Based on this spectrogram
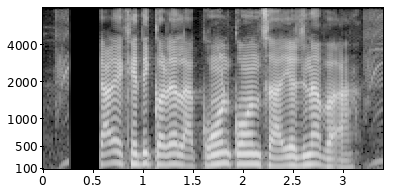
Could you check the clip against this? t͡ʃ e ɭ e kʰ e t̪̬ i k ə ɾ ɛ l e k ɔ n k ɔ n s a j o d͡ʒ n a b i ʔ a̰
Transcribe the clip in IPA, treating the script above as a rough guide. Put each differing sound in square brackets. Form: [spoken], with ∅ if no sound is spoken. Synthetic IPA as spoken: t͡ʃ [a] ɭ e kʰ e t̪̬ i k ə ɾ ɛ l [a] k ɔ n k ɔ n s a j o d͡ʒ n a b [a] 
